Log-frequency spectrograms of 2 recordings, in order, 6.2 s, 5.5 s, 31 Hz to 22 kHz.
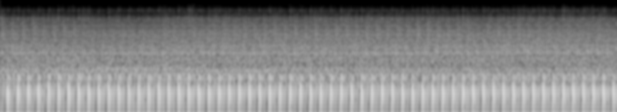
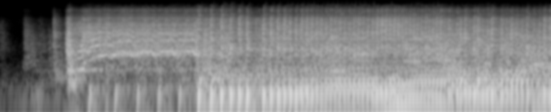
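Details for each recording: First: Cub Cadet International Harvester 1250 tractor after re-bolting the shroud and muffler to cure vibration noise: steady single-cylinder thump at idle, some vibration remains; engine runs well and doesn't burn oil. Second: 1976 Cub Cadet International Harvester 1250 tractor, single-cylinder, at startup: loud, raw, crackling bark far louder than normal, like race headers; exhaust problem, muffler feared torn off, cover removed to check.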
